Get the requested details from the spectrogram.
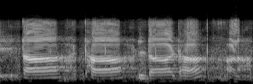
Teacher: ऐसे शब्द जिसमें हमारी जीभ जो है वो लौट जाती है। बिल्कुल लौट जाती है। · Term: मूर्धन्य, मूर्धन्य व्यंजन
